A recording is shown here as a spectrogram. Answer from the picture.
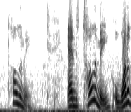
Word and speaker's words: Ptolemy: the ptolemies with the silent p-p-t-o-l-e-n-y ptolemy but pronounced ptolemy and ptolemy or one of the ptolemies built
